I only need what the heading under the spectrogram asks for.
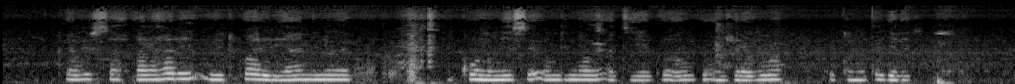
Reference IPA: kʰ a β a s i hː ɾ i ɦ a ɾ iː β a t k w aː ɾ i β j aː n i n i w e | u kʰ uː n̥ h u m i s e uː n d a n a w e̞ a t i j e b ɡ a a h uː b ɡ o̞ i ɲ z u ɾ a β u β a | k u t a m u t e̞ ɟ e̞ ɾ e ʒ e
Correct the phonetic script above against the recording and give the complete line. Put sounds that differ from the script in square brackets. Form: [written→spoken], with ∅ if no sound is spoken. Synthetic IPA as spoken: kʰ a β [a→i] s [i→a] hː ɾ [i→a] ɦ a ɾ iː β [a→i] t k w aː ɾ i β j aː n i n i w e | u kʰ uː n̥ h u m i s e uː n d [a→i] n a w e̞ a t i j e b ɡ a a h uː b ɡ o̞ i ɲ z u ɾ a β u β a | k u t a m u t e̞ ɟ e̞ ɾ e [ʒ→z] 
